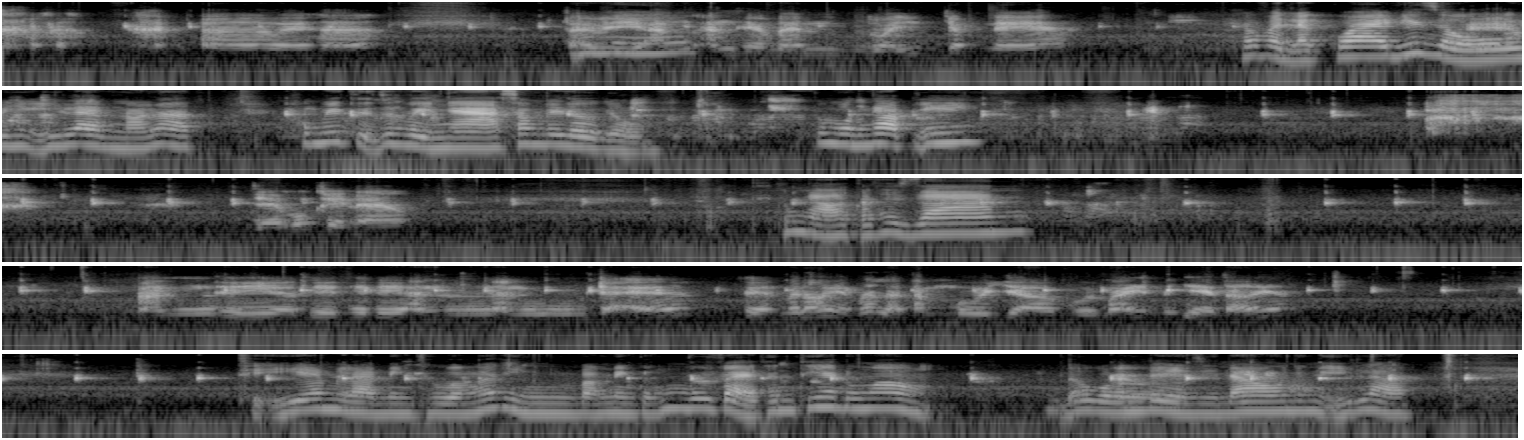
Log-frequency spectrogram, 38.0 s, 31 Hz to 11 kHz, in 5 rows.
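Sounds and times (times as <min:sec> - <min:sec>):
broken voice on phone call: 0:00.0 - 0:02.0, 0:02.8 - 0:13.6, 0:16.5 - 0:17.3, 0:18.9 - 0:21.1, 0:23.5 - 0:29.3, 0:31.6 - 0:37.5
faint steady tone: 0:00.0 - 0:37.9
high-pitched electronic beeps: 0:00.0 - 0:37.9.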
